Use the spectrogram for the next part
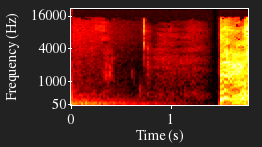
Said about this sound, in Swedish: Åh oh, gud, prosit.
